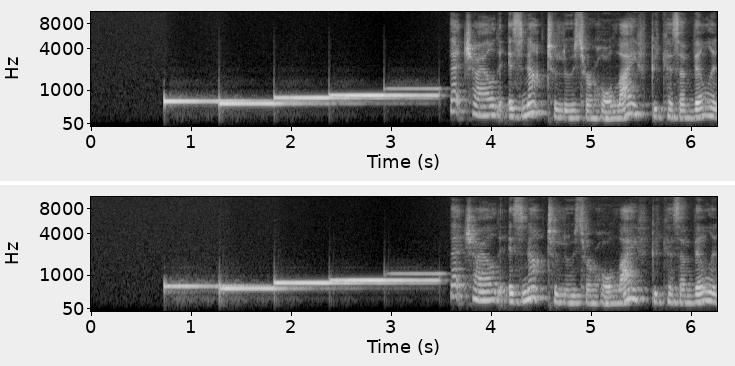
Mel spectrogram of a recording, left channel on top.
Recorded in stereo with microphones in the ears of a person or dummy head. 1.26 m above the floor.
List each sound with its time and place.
0.7 s an alarm: 70° left (ahead or behind), 1.1 m
3.6 s a woman speaking: 45° left (ahead or behind), 1.5 m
